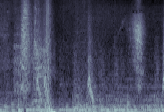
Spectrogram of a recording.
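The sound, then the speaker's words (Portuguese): Several arrows whoosh past one after another in quick, uneven succession, each a sharp swishing sweep over a steady low rumble, with no voices. “A gente consegue fugir da fazenda um, contra os bandidos de flechas infinitas, porque não importa quanto demora ficar passando flecha, flecha, flecha.”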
